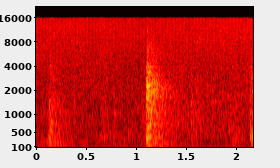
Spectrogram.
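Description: A short knock or bump about a second in, with a fainter one at the start.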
